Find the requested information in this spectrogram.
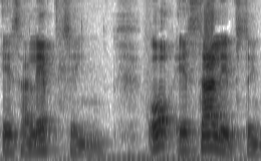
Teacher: La sigma va a sonar como S, la epsilon como E y la ni como N. Ahí dice esalepsen o esalepsen porque el acento está en sa.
